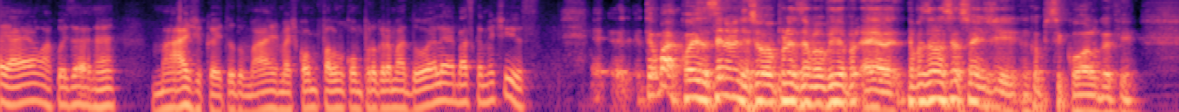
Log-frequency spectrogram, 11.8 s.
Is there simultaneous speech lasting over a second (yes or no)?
no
